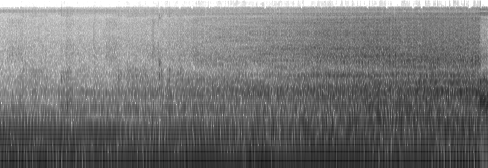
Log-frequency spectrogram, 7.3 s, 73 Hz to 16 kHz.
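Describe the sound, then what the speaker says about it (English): A 1995 Ford Escort wagon engine runs steadily close by, a loud continuous mechanical drone with a rough idle that rises slightly toward the end as it's revved, with no talking over it. "I suppose I rev it up"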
